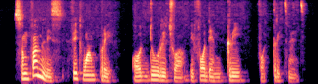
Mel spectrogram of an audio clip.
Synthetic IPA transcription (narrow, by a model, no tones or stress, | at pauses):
sɔ̃mfamilisfitʰwãnpɾe | ʔɔduɹit͡ʃualbifɔdɛ̃mɡɾi | fɔtɹitmɛ̃nt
